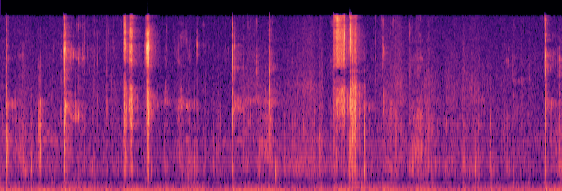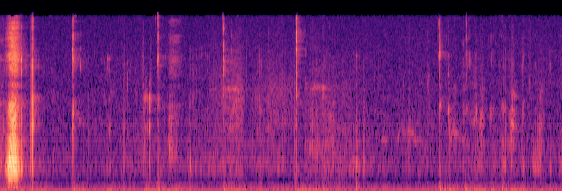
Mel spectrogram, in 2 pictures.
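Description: A person chewing a mouthful of rice and fish masala with soft wet mouth clicks, while fingers mix the rice on a plastic plate. There is one much louder mouth sound a little past the middle.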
